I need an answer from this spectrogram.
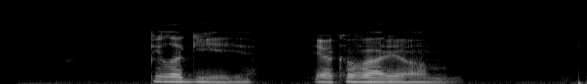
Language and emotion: Russian, sad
